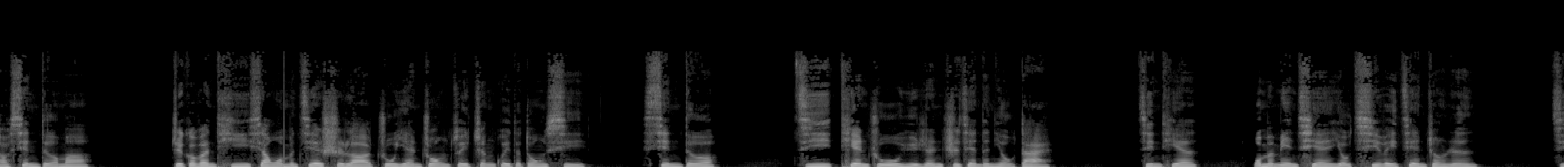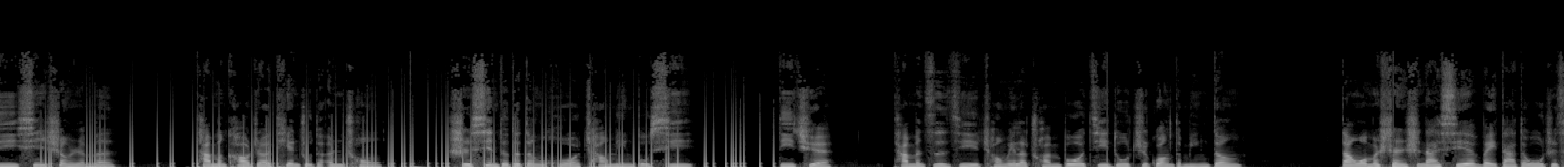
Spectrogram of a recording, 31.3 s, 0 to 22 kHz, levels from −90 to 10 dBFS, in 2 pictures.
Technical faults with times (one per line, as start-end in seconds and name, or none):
2.84 DC step
16.05-23.39 train of clicks
19.74 DC step
26.71 DC step
29.57 DC step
